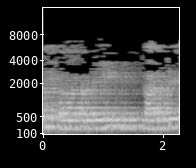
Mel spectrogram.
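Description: A man chanting a prayer in long held notes into a microphone, moving to a new note near the end.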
